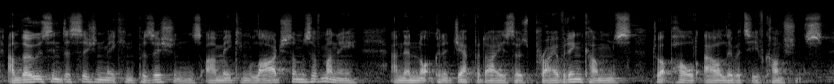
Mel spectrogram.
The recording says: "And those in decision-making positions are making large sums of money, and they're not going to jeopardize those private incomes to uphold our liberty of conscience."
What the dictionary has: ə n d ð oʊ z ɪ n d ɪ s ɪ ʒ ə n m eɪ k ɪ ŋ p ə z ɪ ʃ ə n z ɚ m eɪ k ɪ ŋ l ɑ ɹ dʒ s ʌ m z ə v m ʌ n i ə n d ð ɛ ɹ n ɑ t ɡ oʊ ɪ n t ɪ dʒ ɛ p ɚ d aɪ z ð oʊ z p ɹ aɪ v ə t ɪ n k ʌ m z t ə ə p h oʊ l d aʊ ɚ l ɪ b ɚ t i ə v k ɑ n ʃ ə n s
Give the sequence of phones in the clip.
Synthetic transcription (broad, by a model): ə n ð oʊ z ɪ n d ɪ s ɪ ʒ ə n m eɪ k ɪ ŋ p ə z ɪ ʃ ə n z ɚ m eɪ k ɪ ŋ l ɑ ɹ dʒ s ʌ m z ə v m ʌ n i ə n ð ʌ ɹ n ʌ t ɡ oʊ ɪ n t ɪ dʒ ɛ p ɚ d aɪ z ð oʊ z p ɹ aɪ v ə t ɪ n k ʌ m z t ə ə p h oʊ l d aʊ ɚ l ɪ b ɚ t i ə v k ɑ n ʃ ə n s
